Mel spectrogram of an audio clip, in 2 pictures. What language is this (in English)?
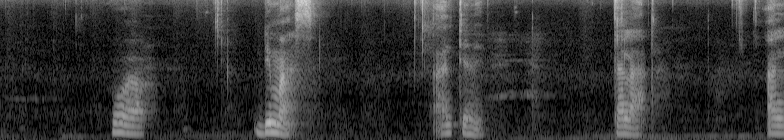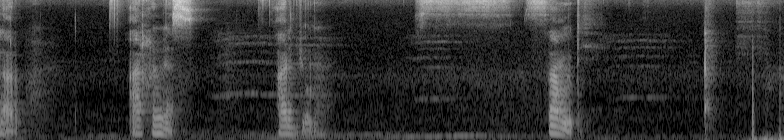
Gambian Wolof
